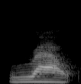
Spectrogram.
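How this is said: The vowel is the diphthong ow. "They use the ow sound"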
